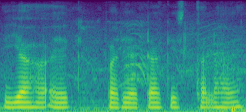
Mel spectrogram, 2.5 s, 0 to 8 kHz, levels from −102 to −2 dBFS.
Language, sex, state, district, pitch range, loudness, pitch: Hindi, male, Chhattisgarh, Raipur, 130-135 Hz, -17 LUFS, 130 Hz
